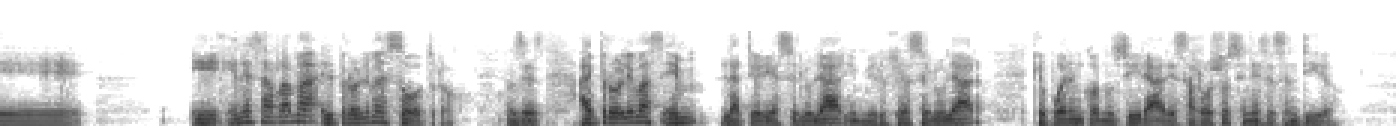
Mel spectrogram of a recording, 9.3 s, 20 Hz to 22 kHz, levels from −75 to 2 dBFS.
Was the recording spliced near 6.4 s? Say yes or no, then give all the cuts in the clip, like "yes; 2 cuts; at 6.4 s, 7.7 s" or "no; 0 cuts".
no; 2 cuts; at 3.2 s, 4.8 s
